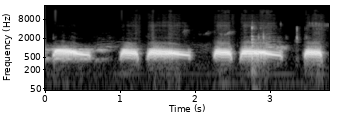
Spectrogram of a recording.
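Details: Spotted dove used as a lure bird, cooing to stimulate other doves to call: six soft, hollow, low coos in quick succession, some short and clipped, others drawn out and slightly falling, with brief pauses between, in an otherwise quiet setting.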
